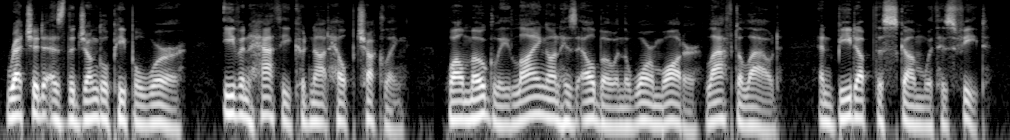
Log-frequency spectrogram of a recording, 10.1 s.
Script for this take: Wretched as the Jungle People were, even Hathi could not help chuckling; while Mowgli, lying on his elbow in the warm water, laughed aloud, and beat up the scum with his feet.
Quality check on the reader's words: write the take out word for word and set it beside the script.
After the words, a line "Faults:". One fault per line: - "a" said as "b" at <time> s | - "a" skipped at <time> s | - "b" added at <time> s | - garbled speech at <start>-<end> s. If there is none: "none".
Wretched as the Jungle People were, even Hathi could not help chuckling; while Mowgli, lying on his elbow in the warm water, laughed aloud, and beat up the scum with his feet.
Faults:
none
